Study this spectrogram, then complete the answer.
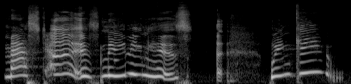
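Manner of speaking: very high, trembling elf whimper; whimpering house-elf. Acted. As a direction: whimper it like a lost little elf. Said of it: "whimpered the elf".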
